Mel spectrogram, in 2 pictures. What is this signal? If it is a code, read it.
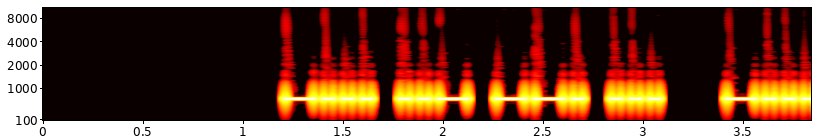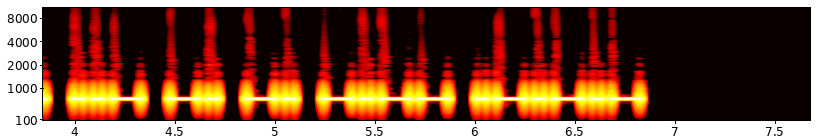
Morse code, heard as a keyed tone, about 25 wpm, 700 Hz. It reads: BUGS BUNNY.
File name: practice / 25wpm / All-Age Appropriate Jokes - 25wpm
